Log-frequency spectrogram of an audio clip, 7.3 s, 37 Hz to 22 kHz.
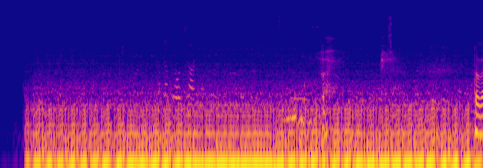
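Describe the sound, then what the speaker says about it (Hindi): Honda CBR650 motorcycle engine firing up close by, then idling and revving hard through a loud aftermarket exhaust, with people talking over the engine. "तो गाइस बाइक थोड़ी सी कर दिया स्टार्ट"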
